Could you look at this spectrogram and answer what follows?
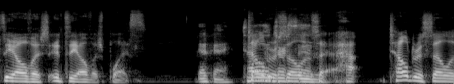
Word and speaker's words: Teldrassil: Teldrassil is always how I have pronounced it, but I've also heard it Teldrassil.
